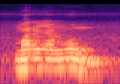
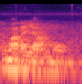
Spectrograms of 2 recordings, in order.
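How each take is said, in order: First: The name ends with an -un sound. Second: The name ends with an -u sound. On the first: The speaker calls it wrong. "ini salah" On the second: The speaker calls it right. "yang betul adalah Maryamu"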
